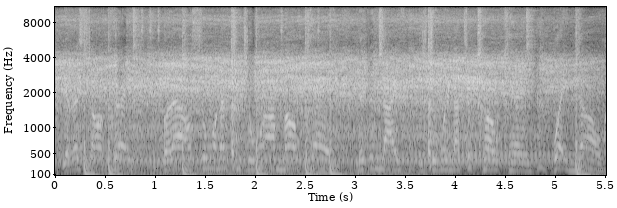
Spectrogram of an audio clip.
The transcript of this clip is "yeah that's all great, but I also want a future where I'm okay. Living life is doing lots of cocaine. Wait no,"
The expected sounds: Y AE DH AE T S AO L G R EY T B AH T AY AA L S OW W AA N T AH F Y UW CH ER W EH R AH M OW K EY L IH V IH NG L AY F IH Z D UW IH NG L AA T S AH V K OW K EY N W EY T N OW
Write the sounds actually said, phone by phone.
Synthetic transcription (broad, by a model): Y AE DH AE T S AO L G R EY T B AH T AY AA L S OW W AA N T AH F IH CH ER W AH M OW K EY L IH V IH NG N AY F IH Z D UW IH NG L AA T AH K OW K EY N W EY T N OW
